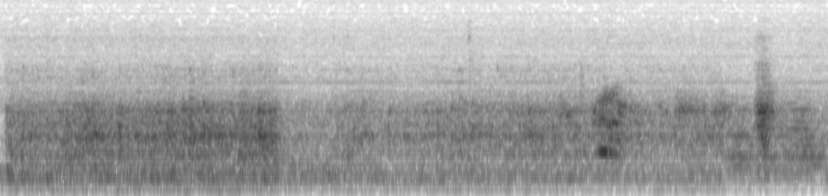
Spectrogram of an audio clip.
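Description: Two-way radio static, a narrow-band hiss for about three seconds that then drops to a quieter steady hiss.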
